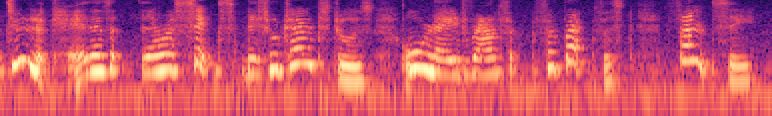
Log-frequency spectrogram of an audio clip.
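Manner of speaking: high and loud, delighted; little girl thrilled; excited girl. A narrator's reading. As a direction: show off a discovery. Girl character exclaims.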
